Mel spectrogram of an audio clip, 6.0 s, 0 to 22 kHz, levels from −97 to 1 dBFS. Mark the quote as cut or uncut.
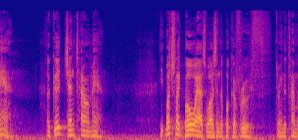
uncut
